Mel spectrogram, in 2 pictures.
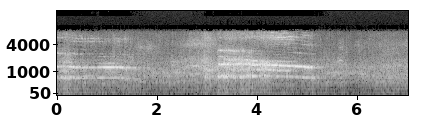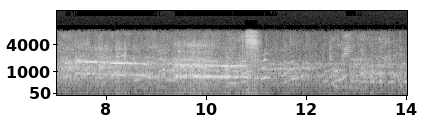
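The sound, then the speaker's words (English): Roosters, including a huge one in a cage, crow again and again in a noisy, echoing barn, long drawn-out calls overlapping one another, with background crowd chatter and general livestock commotion. “And that rooster scared us to death. Every time we went out in the yard, he would get after us.”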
